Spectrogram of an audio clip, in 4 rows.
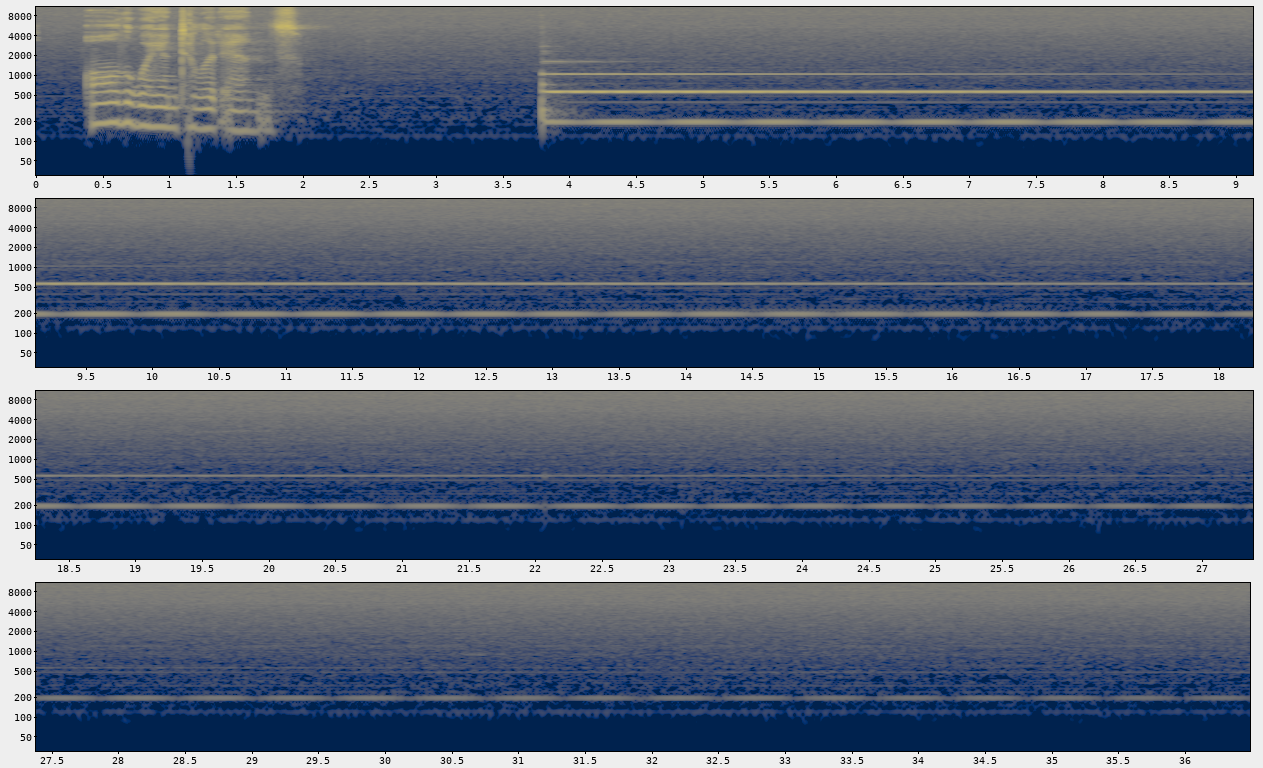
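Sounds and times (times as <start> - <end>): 
speech: 0.4 - 2.1
gong ringing: 3.8 - 19.8.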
